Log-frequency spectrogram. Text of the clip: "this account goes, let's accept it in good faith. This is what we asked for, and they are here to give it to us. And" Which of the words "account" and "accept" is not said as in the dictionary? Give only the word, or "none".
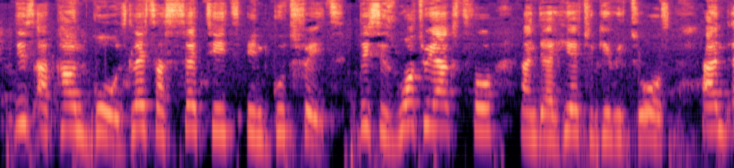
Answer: accept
